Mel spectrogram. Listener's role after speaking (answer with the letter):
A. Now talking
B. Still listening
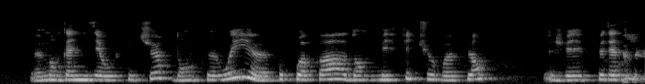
B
